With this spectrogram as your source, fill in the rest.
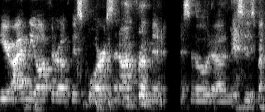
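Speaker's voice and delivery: droning, low, flat monotone narrator voice. Imitating the old gentleman who talks in the course video, in a monotone. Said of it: "talks in a very monotone sort of".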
